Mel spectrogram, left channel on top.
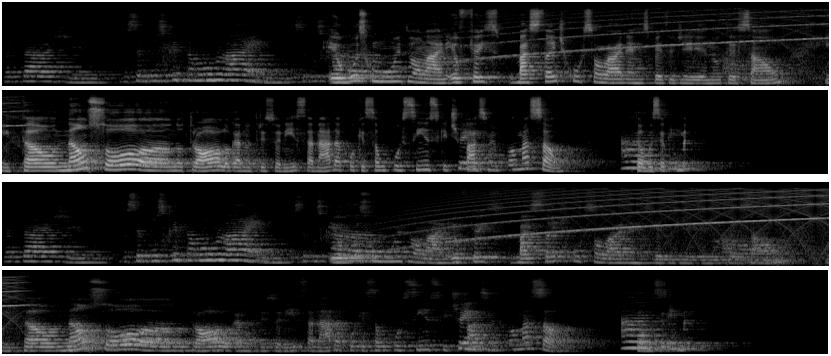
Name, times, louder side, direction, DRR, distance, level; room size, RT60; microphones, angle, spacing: voice 1, 0.0-3.8 7.2-7.8 12.8-13.1 14.4-15.1, right 1 dB, 15° right, -3 dB, 0.9 m, -41 dB
voice 2, 3.2-13.9 14.6-15.1, left 6 dB, 85° left, 11 dB, 0.3 m, -33 dB
sound 1, 3.7-8.5, right 5 dB, 65° right, 0.6 m, -39 dB
4.6 x 2.8 x 3.2 m, 1.2 s
head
